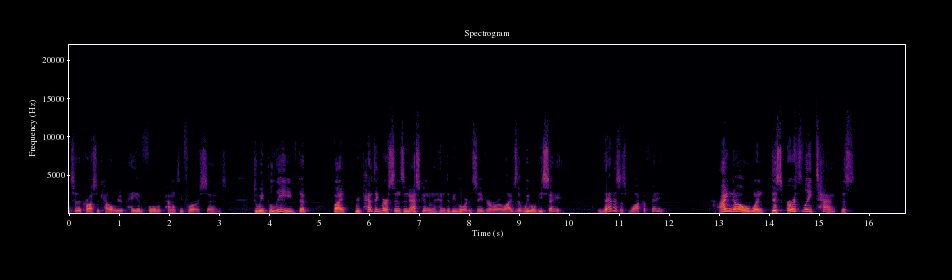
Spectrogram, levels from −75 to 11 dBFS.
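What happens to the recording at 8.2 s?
At 8.2 s the audio sits inside a one-channel dropout running from 7.85 to 8.92 s: the level falls abruptly by about 6 dB, most likely because one stereo channel went missing before the mono sum. Unlike a fade, both edges are instant steps.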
